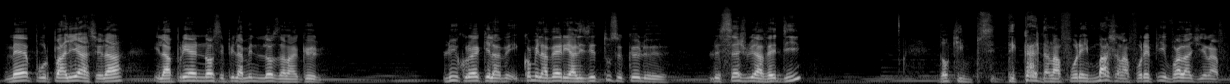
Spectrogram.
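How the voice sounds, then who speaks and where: A man preacher tells an animal fable with lively energy, his voice sitting a little high. Soft music plays behind him in the church. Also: brisk. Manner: lively storyteller acting out animals, roaring. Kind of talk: devotional storytelling sermon.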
